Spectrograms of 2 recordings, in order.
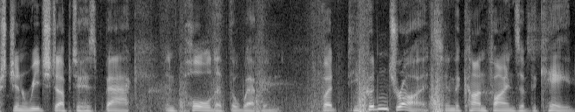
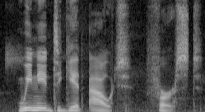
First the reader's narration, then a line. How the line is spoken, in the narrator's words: said Christian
